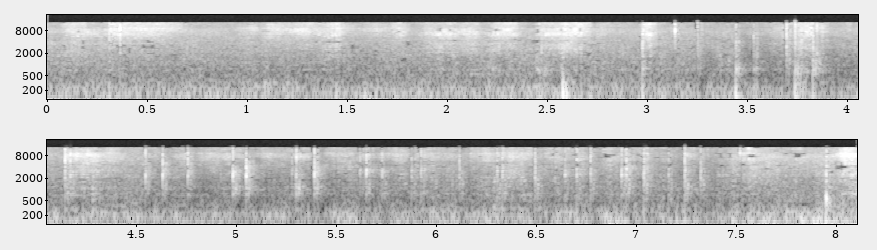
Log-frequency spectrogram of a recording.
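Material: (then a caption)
Cardboard. A long patterned nail taps and scratches the edge and surface of a large, flat, cardboard-bound eyeshadow palette with pressed pans, held upright in one hand. Scattered dry clicks and soft scratchy strokes sit over a steady low hum, with a few sharper taps near the end.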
